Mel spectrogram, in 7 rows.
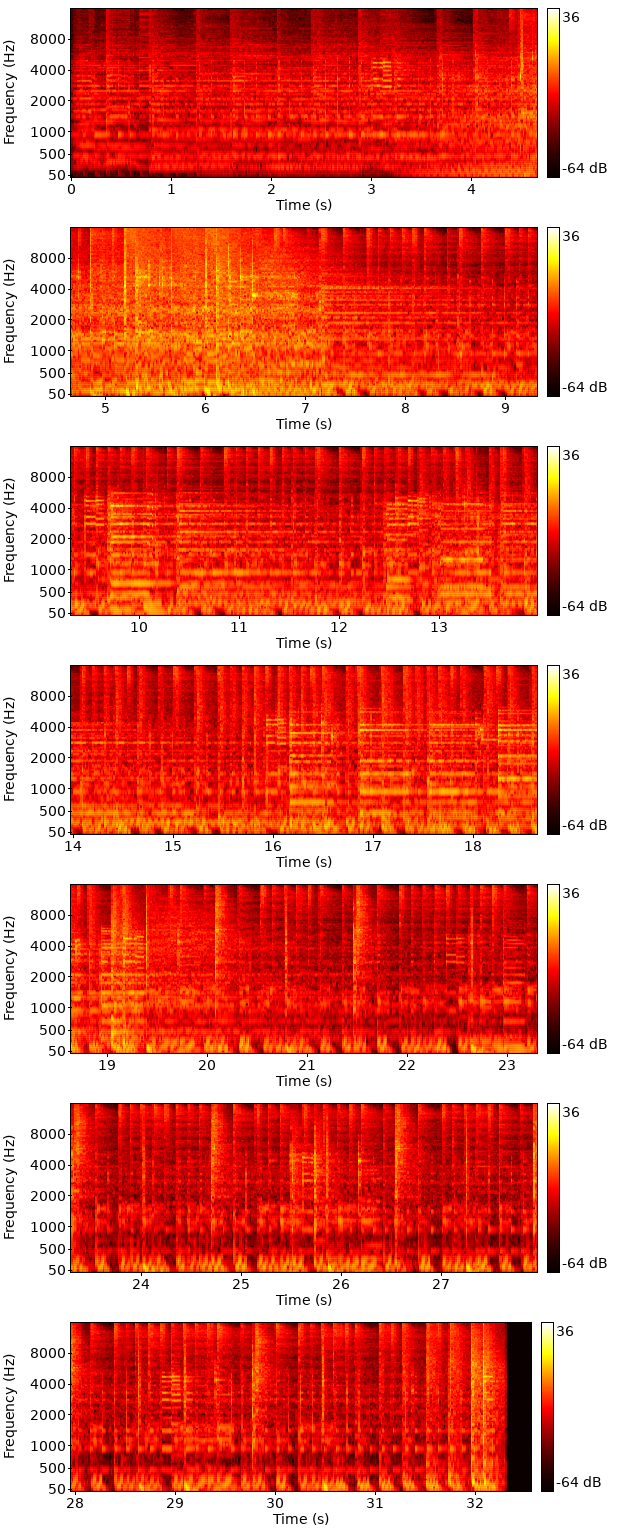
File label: backing track 130bpm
